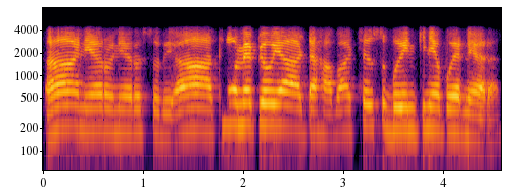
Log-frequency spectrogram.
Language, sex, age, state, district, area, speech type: Kashmiri, male, 18-30, Jammu and Kashmir, Pulwama, urban, conversation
